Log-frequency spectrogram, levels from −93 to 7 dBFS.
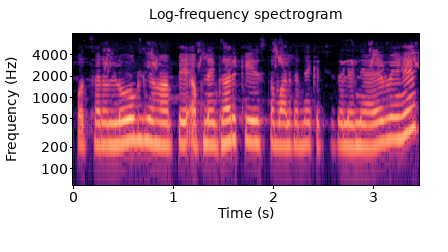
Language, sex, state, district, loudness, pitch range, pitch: Hindi, female, Delhi, New Delhi, -15 LUFS, 215-240 Hz, 225 Hz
